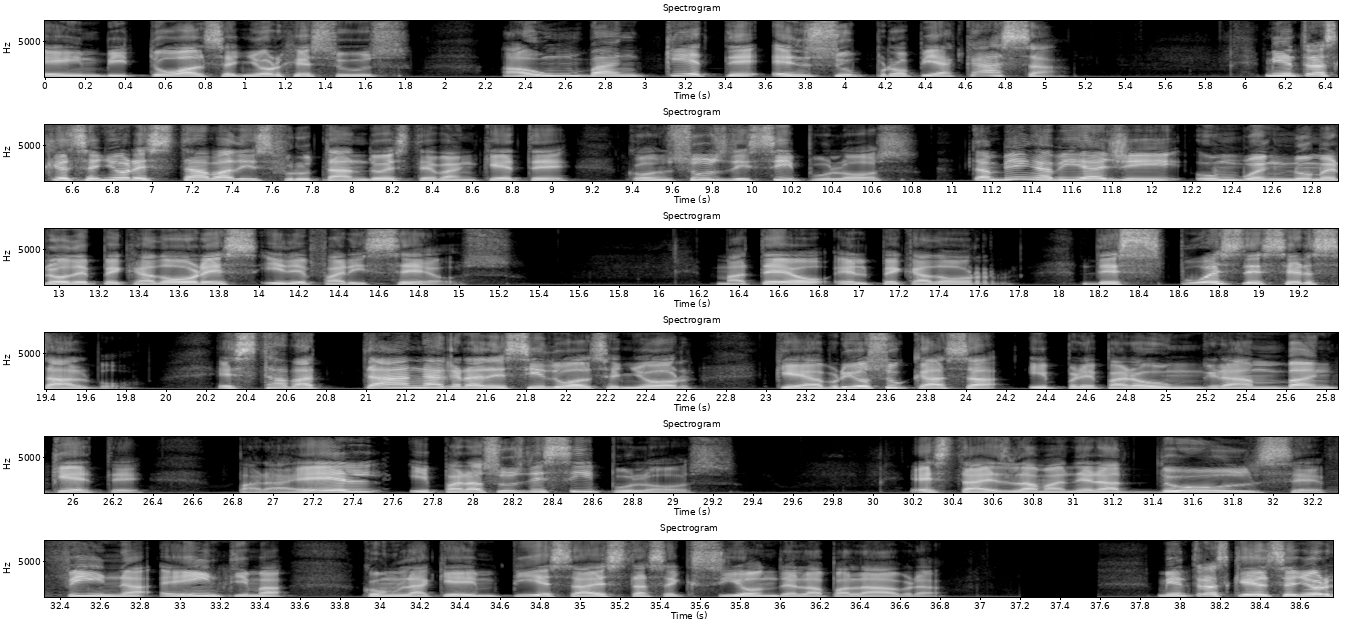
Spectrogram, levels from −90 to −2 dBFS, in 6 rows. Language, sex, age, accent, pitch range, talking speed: Spanish, male, 50-69, Mexican, 130-185 Hz, 125 wpm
